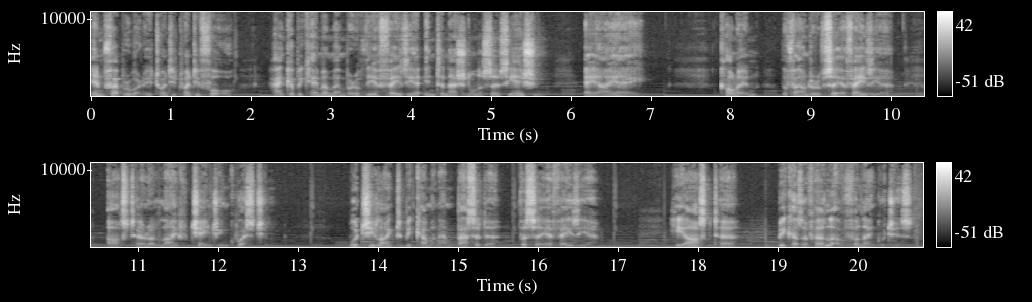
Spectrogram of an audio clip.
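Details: Adult narrator; no speech disorder.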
